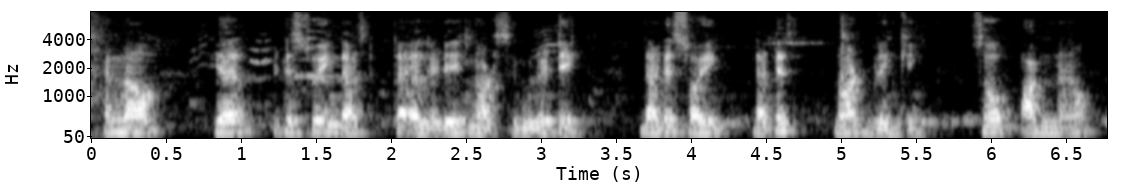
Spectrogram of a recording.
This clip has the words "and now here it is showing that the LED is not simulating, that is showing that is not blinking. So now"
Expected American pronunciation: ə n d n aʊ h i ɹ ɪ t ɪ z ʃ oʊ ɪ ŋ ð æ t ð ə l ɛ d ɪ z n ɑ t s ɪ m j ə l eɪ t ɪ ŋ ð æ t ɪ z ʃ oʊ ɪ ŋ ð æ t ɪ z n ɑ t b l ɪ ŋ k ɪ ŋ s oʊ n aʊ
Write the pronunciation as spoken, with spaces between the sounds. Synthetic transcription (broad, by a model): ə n d n aʊ h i ɹ ɪ t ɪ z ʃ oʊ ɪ ŋ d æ t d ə l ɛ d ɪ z n ɑ t s ɪ m j ə l eɪ t ɪ ŋ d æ t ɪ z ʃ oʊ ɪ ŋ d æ t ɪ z n ɑ t b l ɪ ŋ k ɪ ŋ s oʊ n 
